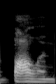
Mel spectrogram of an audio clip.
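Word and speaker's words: Bolland: put this one up just to put another Boland up um I I do uh or Boland I should say as the proper pronunciation as Joseph melkier has taught me um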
